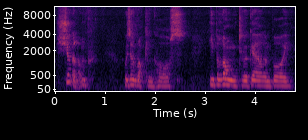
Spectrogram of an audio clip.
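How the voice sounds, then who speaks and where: A male teacher reads a picture book aloud to young children. His pace is slow and gentle, and he breaks off now and then for asides to his listeners. The recording has a roomy, echoey sound. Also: a little high, fairly even intonation.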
